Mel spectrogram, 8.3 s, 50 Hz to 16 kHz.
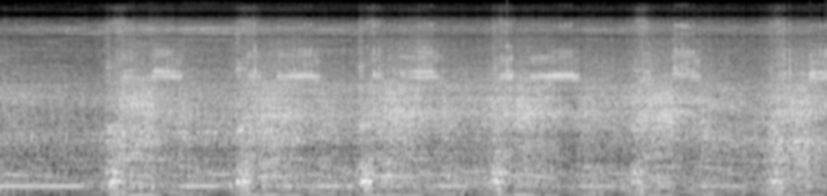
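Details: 1994 Mazda Miata M Edition, 130,000 miles, rear main seal oil leak: engine blipped, and each time revs drop a whirring rotating hiss rises; it seems to come from the back of the intake side of the head, owner now doubts the CAS.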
